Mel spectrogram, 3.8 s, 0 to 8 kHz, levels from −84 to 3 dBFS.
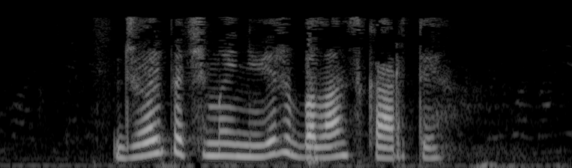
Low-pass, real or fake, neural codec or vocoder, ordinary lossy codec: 7.2 kHz; real; none; MP3, 24 kbps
